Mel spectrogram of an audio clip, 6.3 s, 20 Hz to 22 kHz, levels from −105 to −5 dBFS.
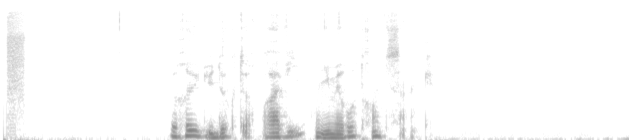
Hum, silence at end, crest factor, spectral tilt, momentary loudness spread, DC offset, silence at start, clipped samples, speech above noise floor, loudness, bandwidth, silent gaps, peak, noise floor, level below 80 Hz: none; 0 s; 20 dB; -6.5 dB/octave; 7 LU; under 0.1%; 0 s; under 0.1%; over 25 dB; -65 LUFS; 15 kHz; 0.80-0.85 s, 1.00-1.04 s, 1.15-1.19 s, 1.30-1.42 s, 1.49-1.54 s, 5.13-5.17 s, 5.93-6.02 s; -48 dBFS; under -90 dBFS; under -90 dBFS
